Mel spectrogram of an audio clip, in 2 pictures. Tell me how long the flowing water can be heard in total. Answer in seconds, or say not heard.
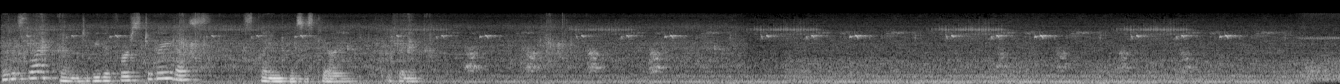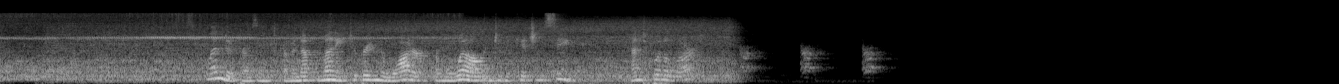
21 s.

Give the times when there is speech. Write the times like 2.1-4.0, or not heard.
0.0-4.2, 15.3-20.4.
